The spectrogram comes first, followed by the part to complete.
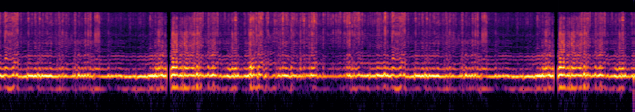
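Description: A steady, low droning buzz of bees, rich in overtones and holding an even pitch throughout.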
